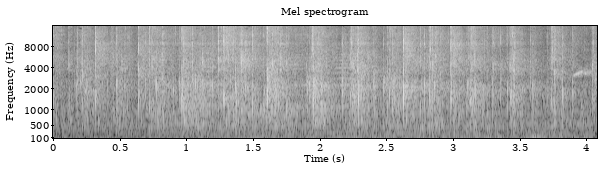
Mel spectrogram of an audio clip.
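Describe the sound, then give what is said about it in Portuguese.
An audience applauds steadily for about four seconds, a dense wash of clapping with a few sharper claps standing out at a fairly regular pace, honouring a man who served as honorary consul of São Tomé and Príncipe. No one speaks over it. “E peço uma salva de palmas, por favor.”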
